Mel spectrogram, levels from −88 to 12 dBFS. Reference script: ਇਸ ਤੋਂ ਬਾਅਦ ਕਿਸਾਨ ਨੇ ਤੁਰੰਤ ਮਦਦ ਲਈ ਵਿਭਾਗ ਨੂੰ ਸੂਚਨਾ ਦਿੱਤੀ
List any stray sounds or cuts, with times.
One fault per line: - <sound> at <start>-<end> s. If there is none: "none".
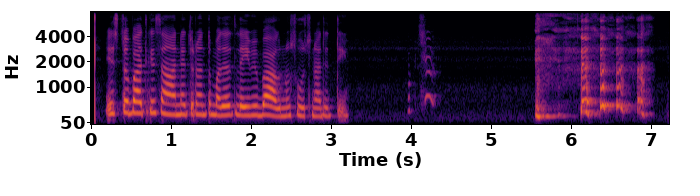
- sneeze at 3.9-4.4 s
- laugh at 5.5-7.1 s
